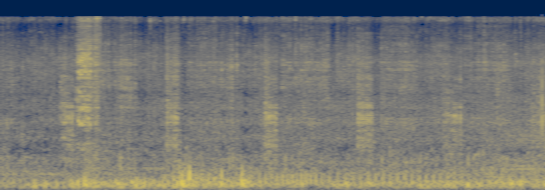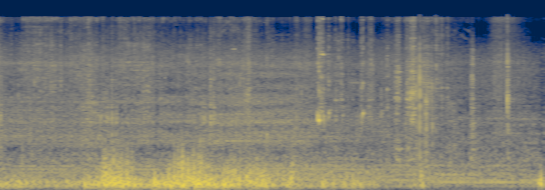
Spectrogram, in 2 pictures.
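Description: Low, rough wind rumble on the microphone of a moving handheld phone, with scattered small clicks and rattles of handling. The rumble swells loudest about six to eight seconds in.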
